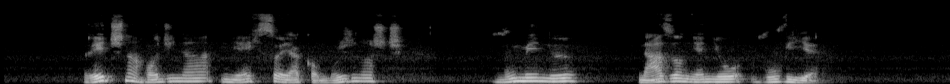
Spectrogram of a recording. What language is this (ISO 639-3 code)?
hsb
